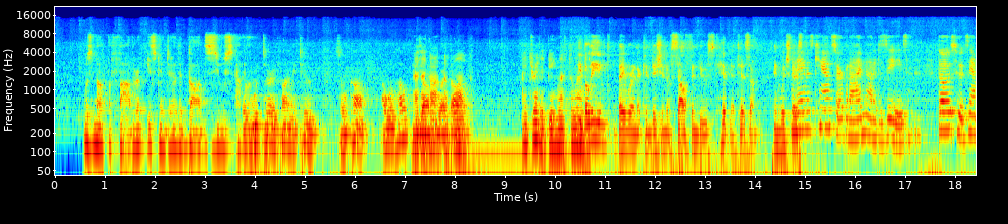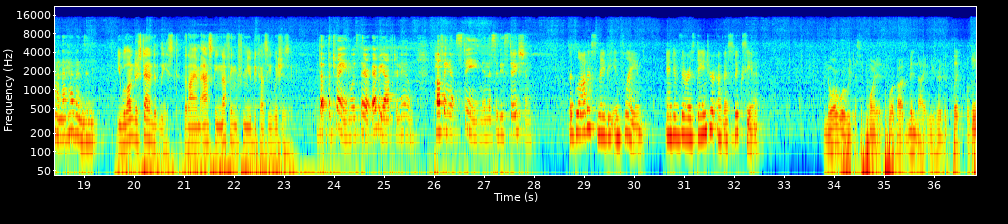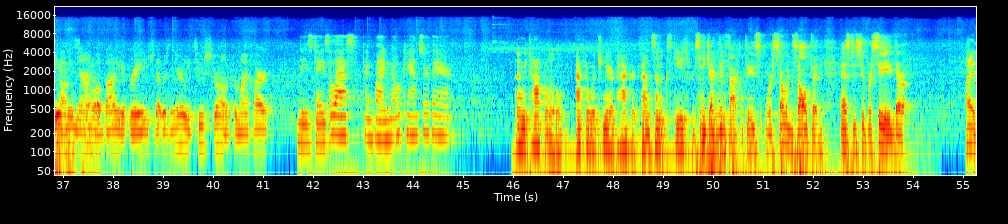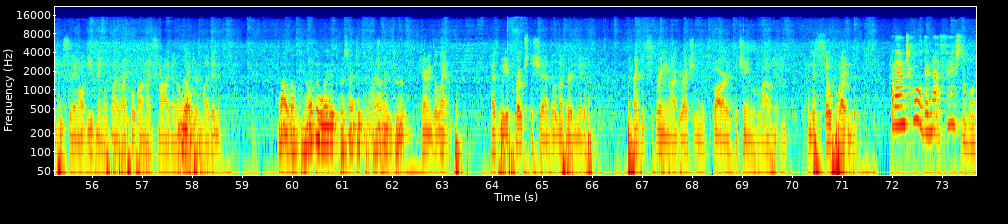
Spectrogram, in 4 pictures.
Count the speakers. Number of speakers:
10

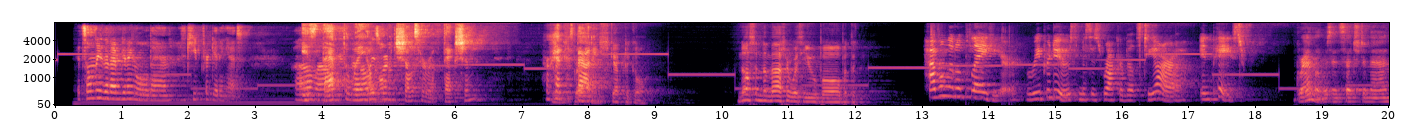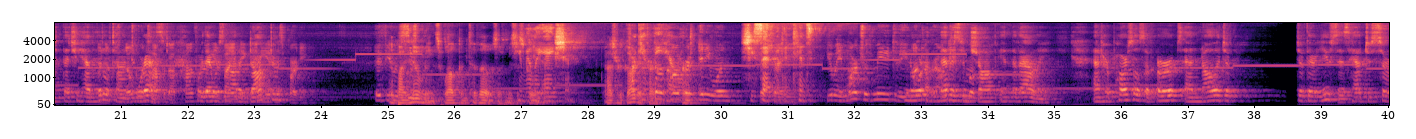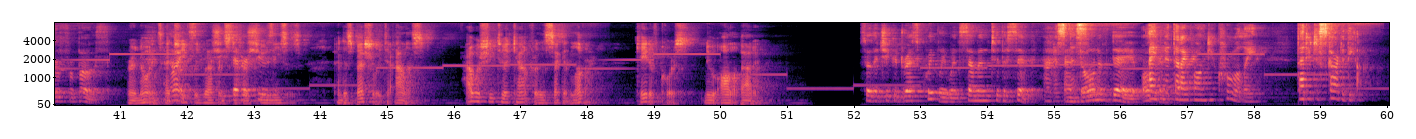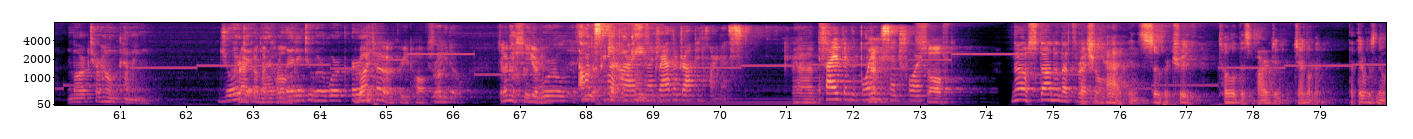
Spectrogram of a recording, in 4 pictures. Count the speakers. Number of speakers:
7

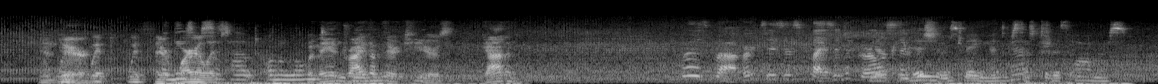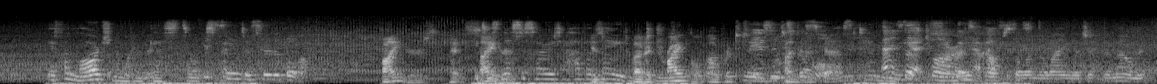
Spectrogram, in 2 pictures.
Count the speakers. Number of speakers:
6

